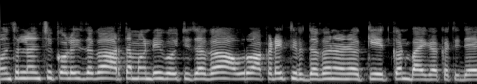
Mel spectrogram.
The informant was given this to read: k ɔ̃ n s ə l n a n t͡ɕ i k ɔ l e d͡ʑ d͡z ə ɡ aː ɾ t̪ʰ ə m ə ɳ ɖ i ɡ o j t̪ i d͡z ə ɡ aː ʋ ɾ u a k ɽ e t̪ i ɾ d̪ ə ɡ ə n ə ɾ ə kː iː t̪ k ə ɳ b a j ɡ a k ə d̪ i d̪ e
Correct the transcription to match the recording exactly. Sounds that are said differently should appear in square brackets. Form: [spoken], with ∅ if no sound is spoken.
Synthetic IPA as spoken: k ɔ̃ n s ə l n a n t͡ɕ i k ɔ l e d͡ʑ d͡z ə ɡ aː ɾ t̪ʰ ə m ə ɳ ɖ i ɡ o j t̪ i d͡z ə ɡ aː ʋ ɾ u a k ɽ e t̪ i ɾ d̪ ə ɡ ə n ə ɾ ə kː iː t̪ k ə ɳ b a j ɡ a k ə [t̪] i d̪ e

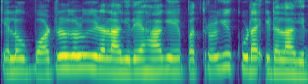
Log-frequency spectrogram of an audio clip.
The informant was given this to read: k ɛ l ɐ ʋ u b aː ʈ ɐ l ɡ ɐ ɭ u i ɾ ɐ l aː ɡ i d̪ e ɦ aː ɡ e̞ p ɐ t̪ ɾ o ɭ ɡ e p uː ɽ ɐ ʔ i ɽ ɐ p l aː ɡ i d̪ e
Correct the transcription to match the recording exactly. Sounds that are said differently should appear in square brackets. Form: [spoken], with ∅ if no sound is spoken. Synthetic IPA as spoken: k ɛ l ɐ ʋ u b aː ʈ ɐ l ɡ ɐ ɭ u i [ɽ] ɐ l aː ɡ i d̪ e ɦ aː ɡ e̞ p ɐ t̪ ɾ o ɭ ɡ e [k] uː ɽ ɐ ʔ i ɽ ɐ [∅] l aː ɡ i d̪ e

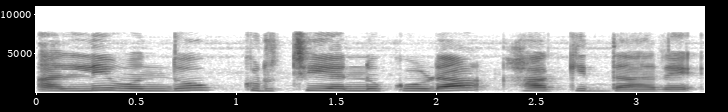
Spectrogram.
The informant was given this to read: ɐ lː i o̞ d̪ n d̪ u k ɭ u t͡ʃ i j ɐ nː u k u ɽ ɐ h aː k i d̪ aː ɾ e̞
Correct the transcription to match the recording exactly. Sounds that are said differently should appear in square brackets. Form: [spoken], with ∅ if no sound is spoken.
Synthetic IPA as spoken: ɐ lː i o̞ [∅] n d̪ u k [ɾ] u t͡ʃ i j ɐ nː u k [uː] ɽ ɐ h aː k i [d̪ː] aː ɾ e̞

